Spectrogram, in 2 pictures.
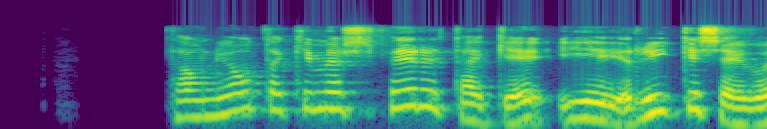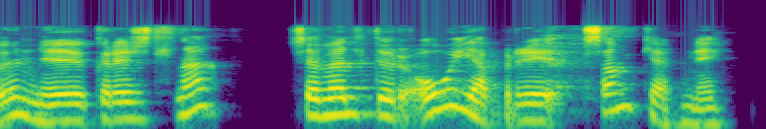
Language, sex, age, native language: Icelandic, female, 50-59, Icelandic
